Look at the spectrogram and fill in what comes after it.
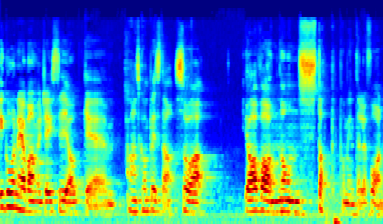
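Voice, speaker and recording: A woman's fairly low voice at a moderate pace, with ordinary pitch variation and audible room echo. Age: 30s. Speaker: podcast co-host. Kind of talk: casual chat.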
